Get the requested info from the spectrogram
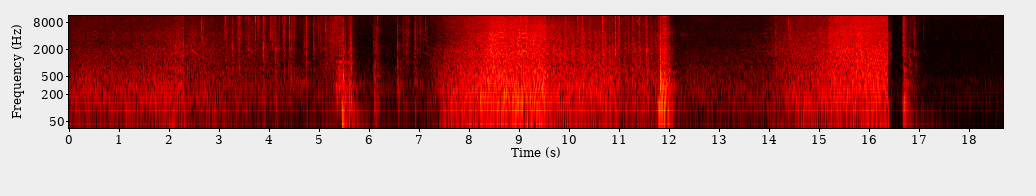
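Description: Cartoon sound effects: rushing noise that swells and fades twice, with sharp thuds at about five and twelve seconds in. The second swell cuts off suddenly near the end.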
